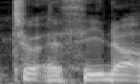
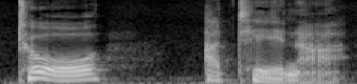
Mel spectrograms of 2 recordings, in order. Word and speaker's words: To Athena: Ich habe ihn ja auch die letzten zwei Jahre immer To Athena ausgesprochen, aber es heißt To Athena.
